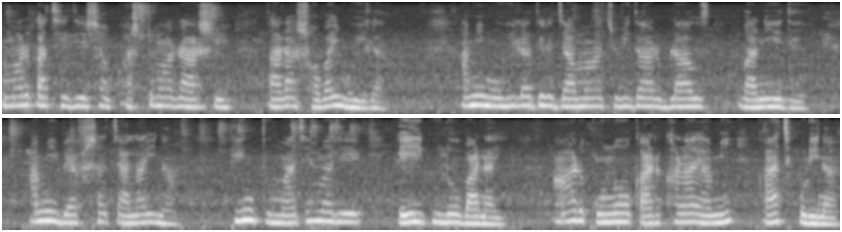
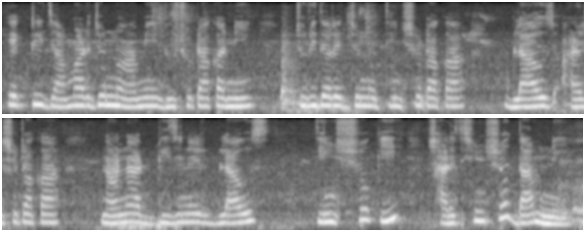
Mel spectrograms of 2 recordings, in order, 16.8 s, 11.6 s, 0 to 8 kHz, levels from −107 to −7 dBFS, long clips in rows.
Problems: constant background noise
